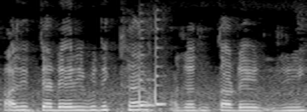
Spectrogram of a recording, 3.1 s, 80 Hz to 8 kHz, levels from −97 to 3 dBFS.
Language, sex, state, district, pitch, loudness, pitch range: Hindi, female, Haryana, Jhajjar, 235 Hz, -19 LUFS, 220-245 Hz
